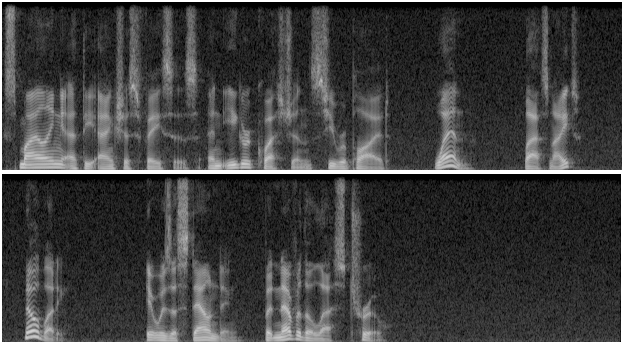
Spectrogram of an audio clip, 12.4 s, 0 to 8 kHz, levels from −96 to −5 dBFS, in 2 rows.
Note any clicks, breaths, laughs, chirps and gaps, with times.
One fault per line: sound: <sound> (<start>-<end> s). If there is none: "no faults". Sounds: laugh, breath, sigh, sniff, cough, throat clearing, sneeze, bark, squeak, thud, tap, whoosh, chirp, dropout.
no faults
